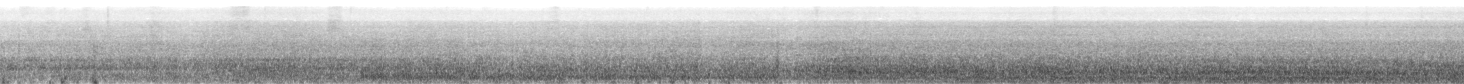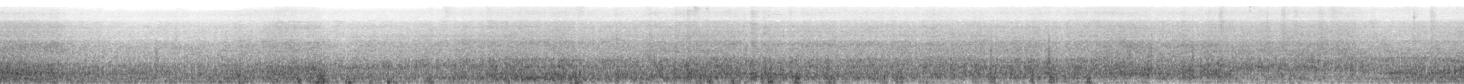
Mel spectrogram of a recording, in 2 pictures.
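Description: Ride noise inside a vintage Roslagsbanan narrow-gauge train carriage running along the line: a steady rumble of wheels on rails, with scattered clicks and knocks. It grows louder for a stretch in the middle and drops off about halfway through.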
